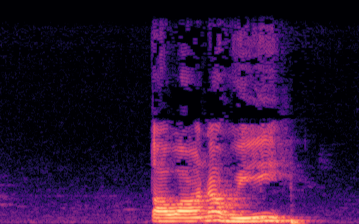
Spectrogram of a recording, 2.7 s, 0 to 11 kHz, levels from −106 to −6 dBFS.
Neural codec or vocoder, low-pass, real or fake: none; 9.9 kHz; real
